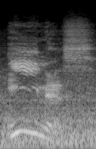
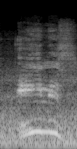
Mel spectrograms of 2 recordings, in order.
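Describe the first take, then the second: First: The name is said plainly as Enos. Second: The name is said to sound like anus. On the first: "Not anus, Enos" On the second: "it sounded like anus when he said it"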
